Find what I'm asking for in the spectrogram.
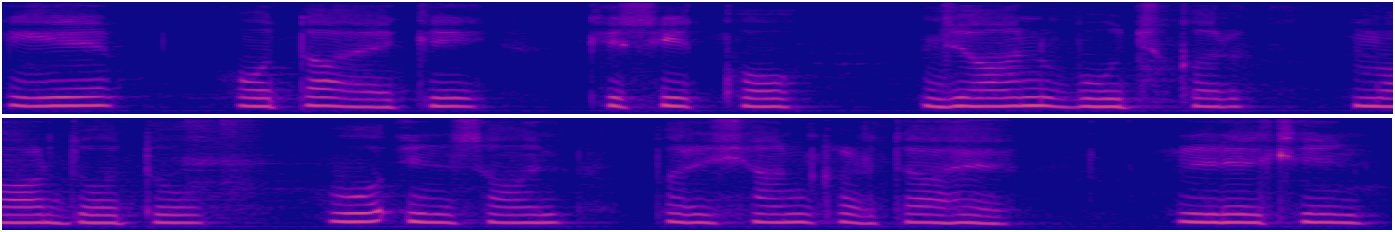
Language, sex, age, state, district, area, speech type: Urdu, female, 45-60, Delhi, Central Delhi, urban, spontaneous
